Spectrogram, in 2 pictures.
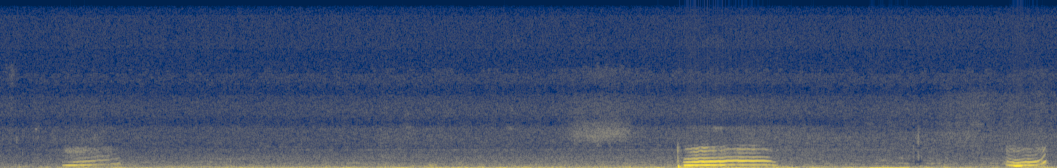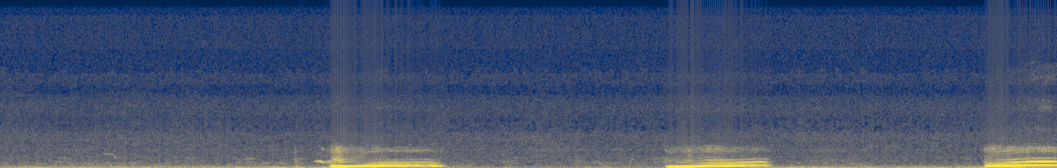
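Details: Domestic cat indoors making a strange sound: a series of rising, drawn-out meows with strong upward-sweeping harmonics, roughly every two to three seconds, six calls in all, some ending in a bent, wavering tone.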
